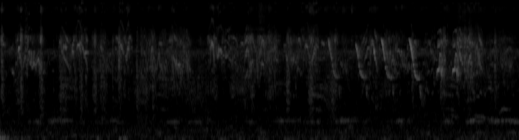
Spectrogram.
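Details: Several peach-faced lovebirds playing together keep up quick, irregular high chirps and chattering twitters, about three per second, over a low background drone.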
